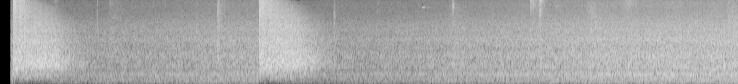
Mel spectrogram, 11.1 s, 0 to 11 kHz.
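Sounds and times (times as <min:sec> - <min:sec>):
loud gunshot ringing indoors: 0:00.2 - 0:01.2, 0:03.8 - 0:05.0
steady background rumble: 0:00.2 - 0:11.0.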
